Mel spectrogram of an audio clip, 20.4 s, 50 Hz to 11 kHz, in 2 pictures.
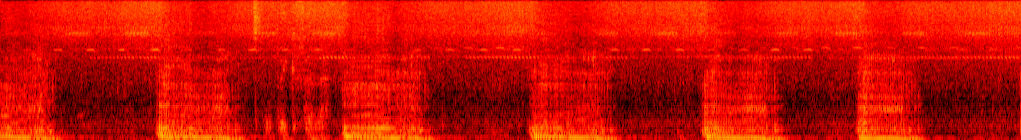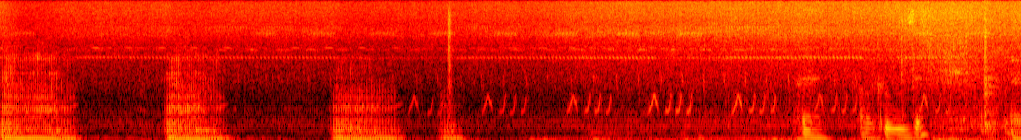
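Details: Lions in the Maasai Mara at sunset on 3 September 2017 give a long series of deep, throaty grunting roars, each about two seconds apart.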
